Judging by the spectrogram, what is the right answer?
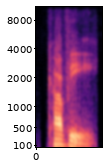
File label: "covey", American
